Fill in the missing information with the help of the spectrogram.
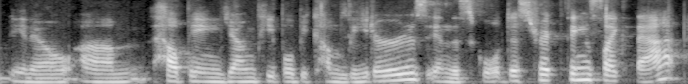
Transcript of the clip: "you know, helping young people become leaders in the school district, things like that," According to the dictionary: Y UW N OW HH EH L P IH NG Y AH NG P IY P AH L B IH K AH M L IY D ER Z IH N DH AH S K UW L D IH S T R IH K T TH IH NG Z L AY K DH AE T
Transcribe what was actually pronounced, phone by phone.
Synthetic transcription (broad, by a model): Y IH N OW HH EH L P IH NG Y AH NG P IY P L B IH K AH M L IY D ER Z IH N DH AH S K UW L D IH S T R IH K T TH IH NG Z L AY K DH AE T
